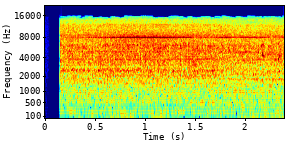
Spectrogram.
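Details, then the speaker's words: 2007 Chevrolet Equinox GM hydrogen fuel cell vehicle: a steady, even hiss of air rushing out with no knocks or pulses as the fuel cell purges moisture through the exhaust; normal fuel cell purge. "you may hear that blowing noise in the background that's the fuel cell engine or actually not since there's no engine it's the fuel cell purging uh moisture out through the"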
